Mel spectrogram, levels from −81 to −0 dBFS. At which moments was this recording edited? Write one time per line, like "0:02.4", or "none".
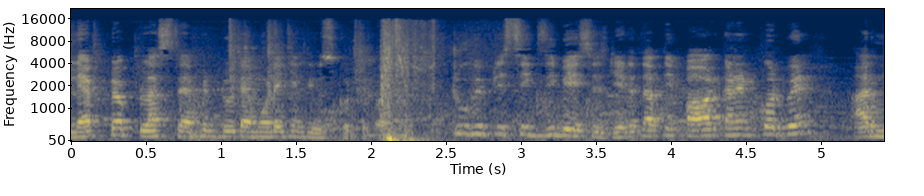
0:02.3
